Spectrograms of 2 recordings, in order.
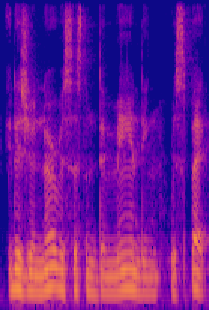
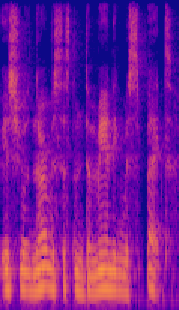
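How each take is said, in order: First: It is said more slowly. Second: It is said at normal speed.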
